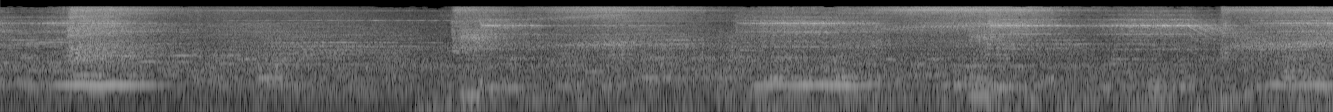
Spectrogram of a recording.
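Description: Experimental synthesizer noise music: held mid-pitched tones that come and go about a second at a time over a dense noise bed, with thin high whistling tones and bands of hiss that swell and cut off every few seconds.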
